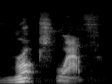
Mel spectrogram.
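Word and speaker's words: Wrocław: Um, a place called Roxlav is how you pronounce it, I do believe.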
